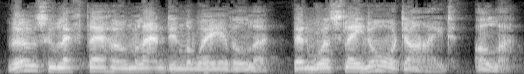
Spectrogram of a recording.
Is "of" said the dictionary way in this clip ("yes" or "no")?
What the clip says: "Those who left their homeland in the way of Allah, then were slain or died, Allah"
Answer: yes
